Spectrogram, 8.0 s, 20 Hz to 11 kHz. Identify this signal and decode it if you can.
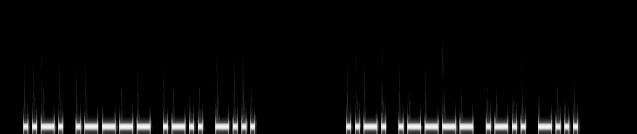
Morse code, heard as a keyed tone, about 22 wpm, 700 Hz. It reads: F1LB F1LB
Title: DXCC-100 Call Signs - 4 Characters - Repeated 2x - 22wpm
